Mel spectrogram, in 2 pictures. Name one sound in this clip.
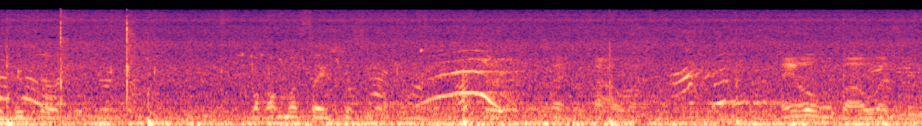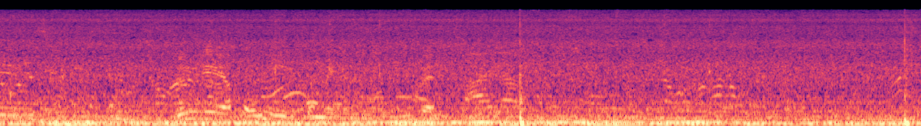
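Young people shout and call out to each other outdoors.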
